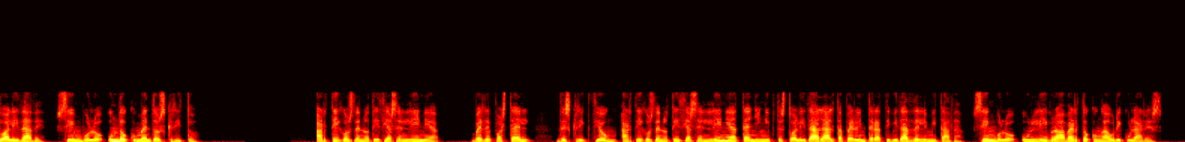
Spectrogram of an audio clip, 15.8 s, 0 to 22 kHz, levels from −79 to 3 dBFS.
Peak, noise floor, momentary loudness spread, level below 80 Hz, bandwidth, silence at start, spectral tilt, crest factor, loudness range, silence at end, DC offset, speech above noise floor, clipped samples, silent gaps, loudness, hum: 0 dBFS; -58 dBFS; 10 LU; -60 dBFS; 8 kHz; 0 s; -6 dB/octave; 20 dB; 5 LU; 0.35 s; under 0.1%; 39 dB; under 0.1%; 3.25-3.87 s; -20 LUFS; none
